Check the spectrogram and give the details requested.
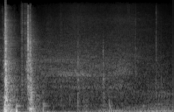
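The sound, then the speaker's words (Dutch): Two sharp knocks or clunks, followed by a creaking, scraping sound as a green door swings open, with faint rattling afterward. “Ze zei die groene deur. Het is wel goed verstopt.”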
